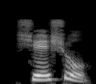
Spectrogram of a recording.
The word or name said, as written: 学术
